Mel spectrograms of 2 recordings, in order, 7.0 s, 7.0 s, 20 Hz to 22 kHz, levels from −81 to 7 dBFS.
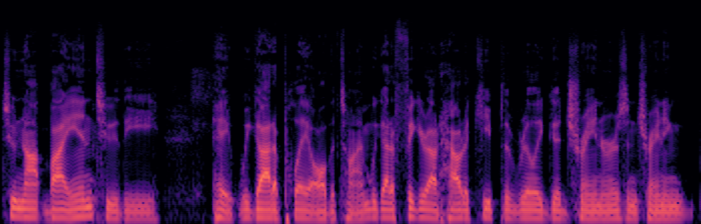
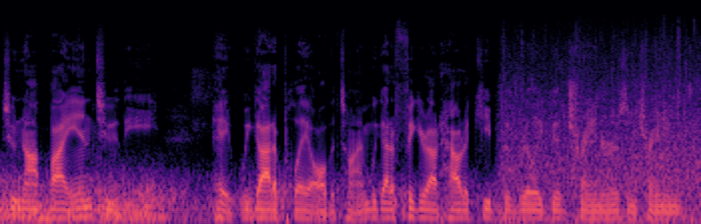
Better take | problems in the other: first | rain or running water; loud; throughout; 8 dB below the speech

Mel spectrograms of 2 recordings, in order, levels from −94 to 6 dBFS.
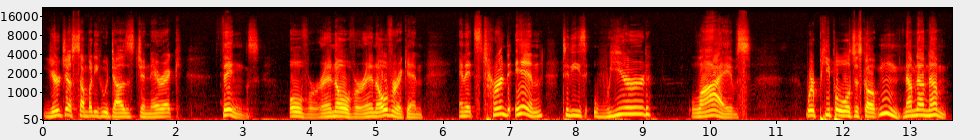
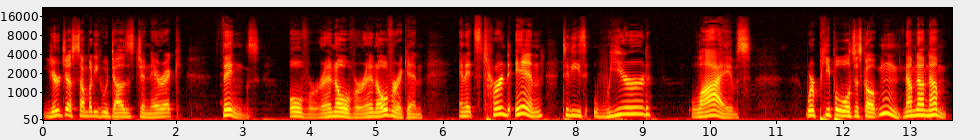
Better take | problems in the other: second | distortion; slight; 10 dB below the speech

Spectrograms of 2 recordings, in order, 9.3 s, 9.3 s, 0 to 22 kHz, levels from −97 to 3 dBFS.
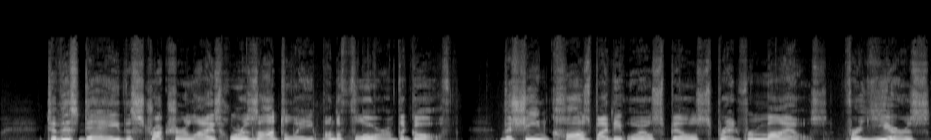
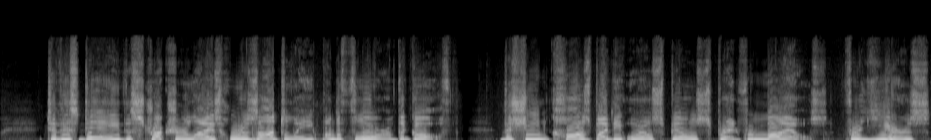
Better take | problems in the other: first | distortion; slight; 10 dB below the speech

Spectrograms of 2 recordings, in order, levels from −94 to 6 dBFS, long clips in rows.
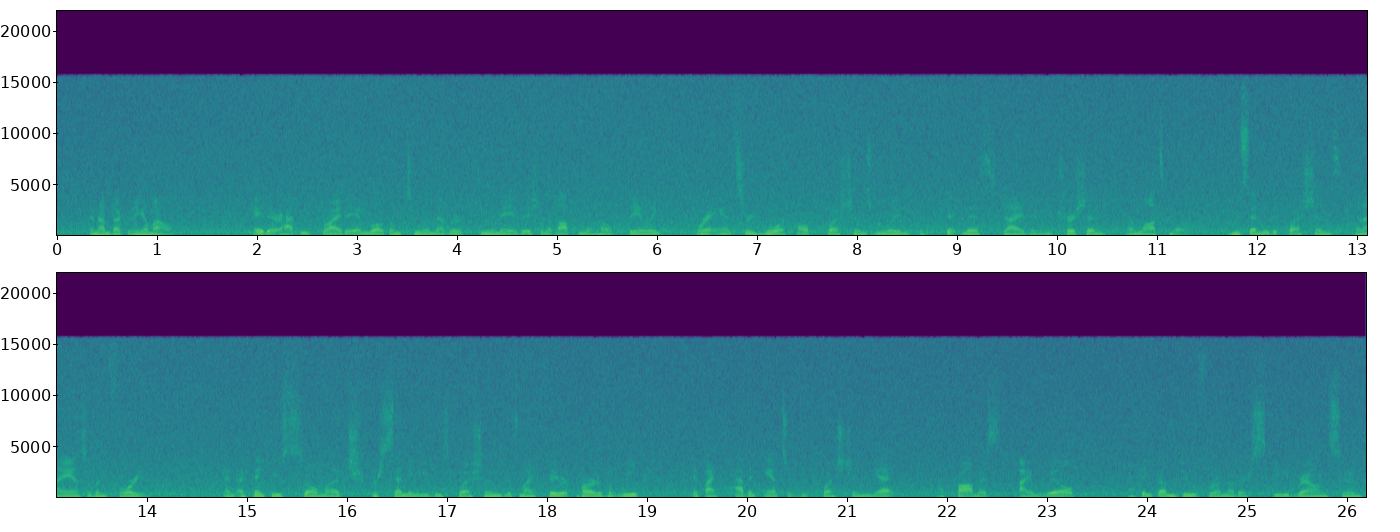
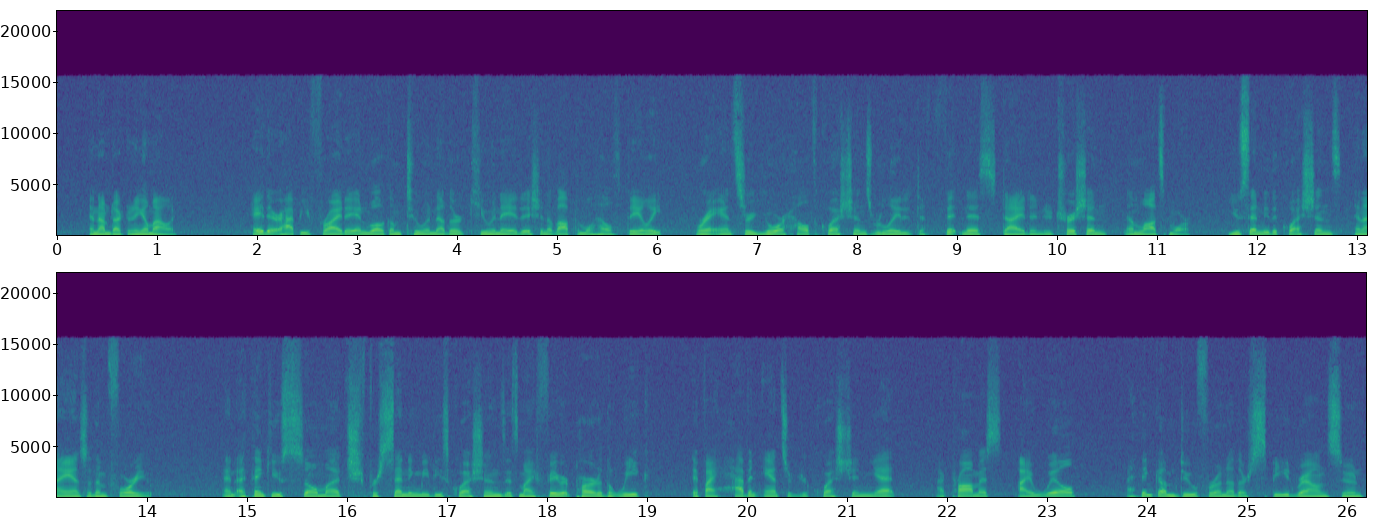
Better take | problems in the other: second | hiss; loud; throughout; 3 dB below the speech; faint in the second

